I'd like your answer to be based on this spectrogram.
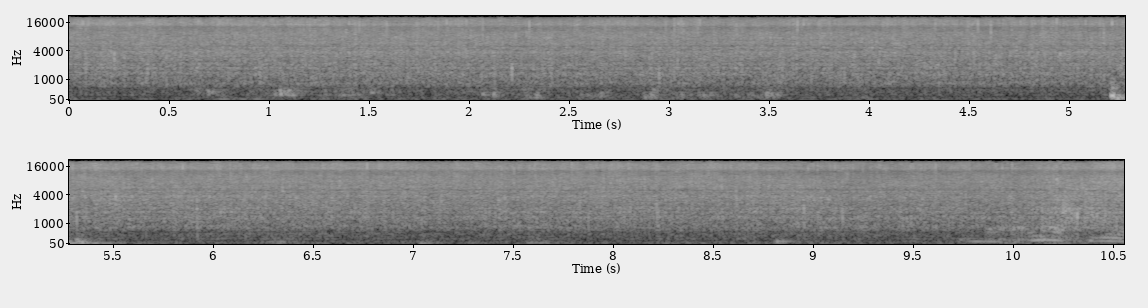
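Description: Food frying in a pan with chili powder being stirred in, a steady loud sizzle throughout with occasional soft scrapes and clinks of the utensil.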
